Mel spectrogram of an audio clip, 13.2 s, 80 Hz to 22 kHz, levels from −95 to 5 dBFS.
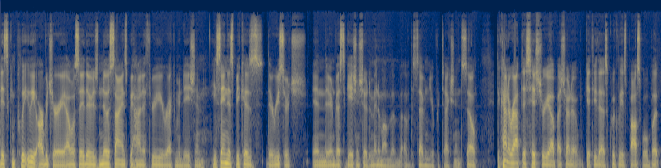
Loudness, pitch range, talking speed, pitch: -19 LUFS, 80-95 Hz, 220 wpm, 85 Hz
